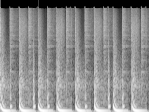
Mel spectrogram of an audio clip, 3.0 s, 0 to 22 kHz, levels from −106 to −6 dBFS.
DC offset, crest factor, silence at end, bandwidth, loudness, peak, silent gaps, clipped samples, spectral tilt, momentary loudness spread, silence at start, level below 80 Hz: under 0.1%; 12 dB; 0 s; 17 kHz; -14 LUFS; 0 dBFS; none; under 0.1%; -5 dB/octave; 1 LU; 0 s; -14 dBFS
